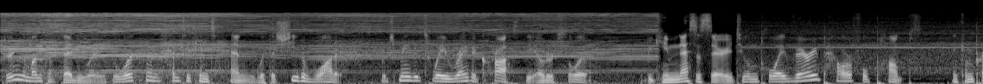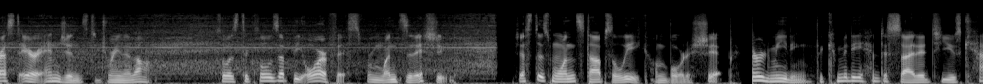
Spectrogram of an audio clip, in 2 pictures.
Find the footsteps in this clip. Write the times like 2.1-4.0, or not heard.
not heard.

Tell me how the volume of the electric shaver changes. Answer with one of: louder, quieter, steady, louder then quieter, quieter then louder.
quieter.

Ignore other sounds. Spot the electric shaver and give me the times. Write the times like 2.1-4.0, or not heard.
0.0-6.6.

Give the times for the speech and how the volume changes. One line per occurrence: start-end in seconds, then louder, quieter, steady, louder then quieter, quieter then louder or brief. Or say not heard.
0.0-19.6 steady.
